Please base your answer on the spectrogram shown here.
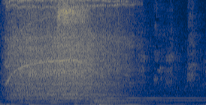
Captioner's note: drill whirring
